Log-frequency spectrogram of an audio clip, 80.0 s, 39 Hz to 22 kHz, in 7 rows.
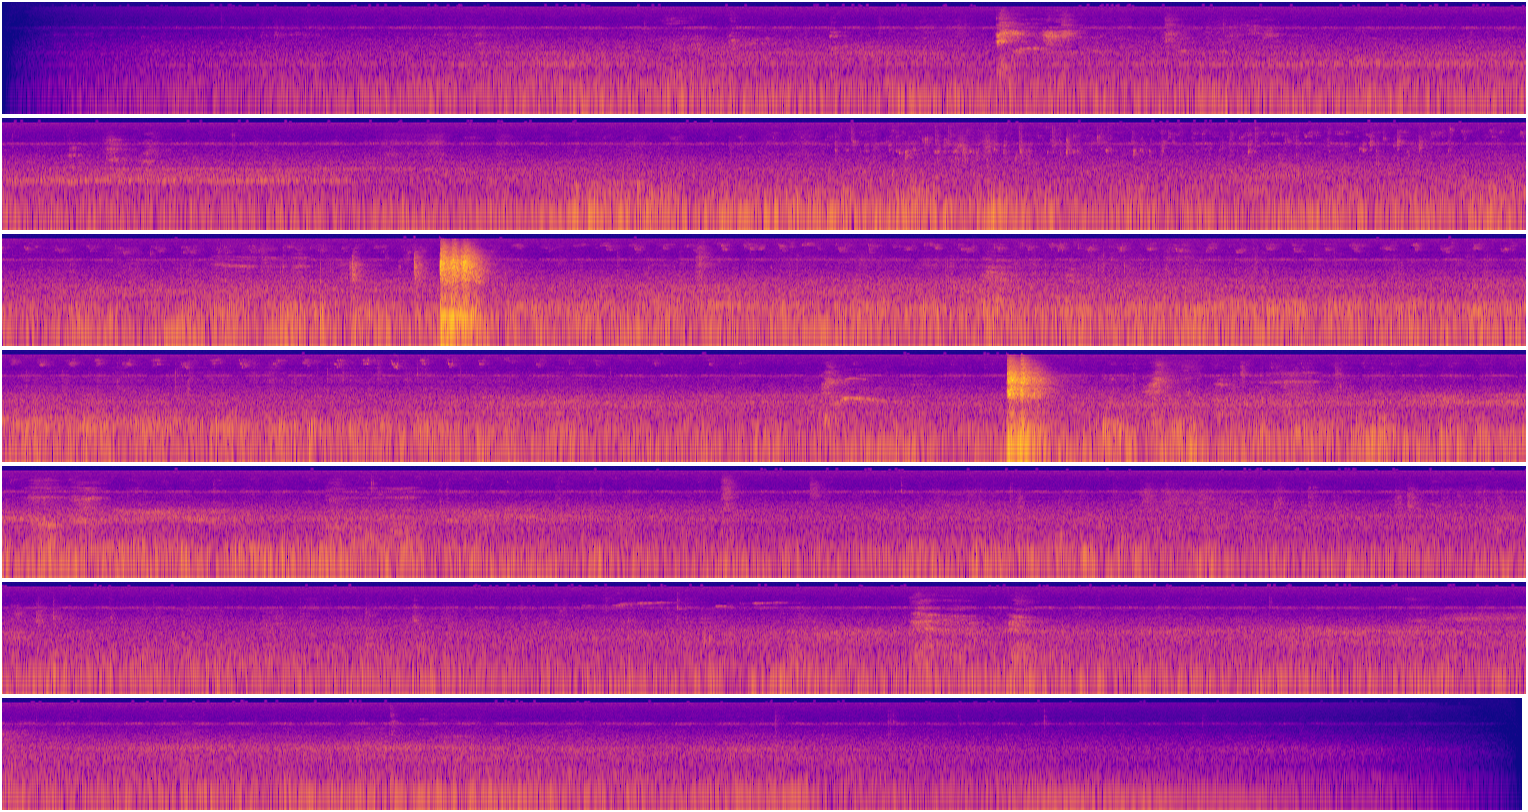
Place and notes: Marina Göcek, Turkey - 918b people leaving boats
As most of the boats are rented from Saturday to Saturday, this is the night when people start to move out - some of them early in the morning.
AB stereo recording (17cm) made with Sennheiser MKH 8020 on Sound Devices MixPre-6 II.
